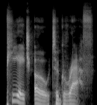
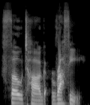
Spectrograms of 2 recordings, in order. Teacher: In photograph, the stressed syllable has a clear O sound. But in photography, that same vowel becomes schwa because it's no longer stressed. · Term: stress shift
